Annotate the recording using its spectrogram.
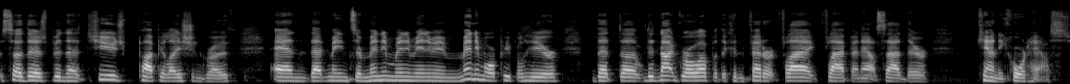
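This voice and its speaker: In a very clean recording with a silent background and a dry, close sound with no echo, a woman with a plain, everyday voice and an American accent speaks at a fairly quick pace, her fairly low pitch kept in fairly even intonation. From US South, Georgia. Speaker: state senator. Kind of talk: interview.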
